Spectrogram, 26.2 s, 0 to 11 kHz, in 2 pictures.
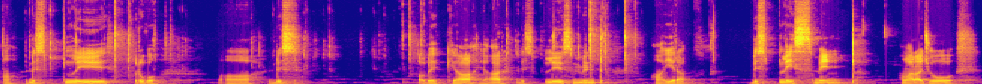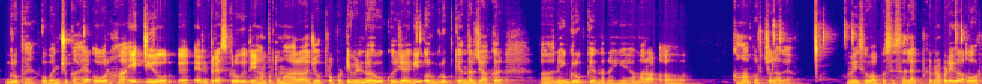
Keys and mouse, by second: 1.5 BackSpace, 1.7 BackSpace, 5.5 BackSpace, 11.4-15.6 middle drag, 15.6 n, 18.5 click, 23.3 click, 23.8 click, 24.2 click, 25.7 click.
